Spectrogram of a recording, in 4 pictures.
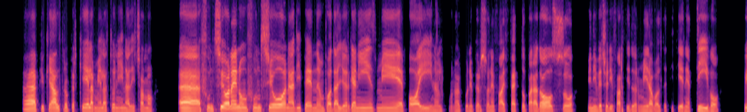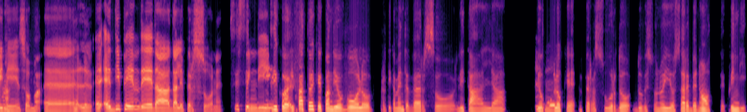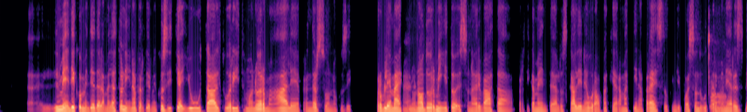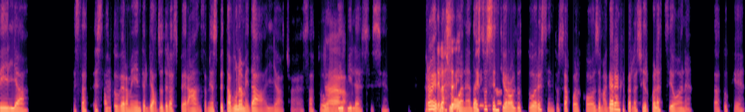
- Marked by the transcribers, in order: unintelligible speech; laughing while speaking: "saresti"; unintelligible speech
- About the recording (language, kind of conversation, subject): Italian, advice, Come posso gestire lo stress e l’ansia quando viaggio o sono in vacanza?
